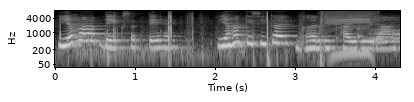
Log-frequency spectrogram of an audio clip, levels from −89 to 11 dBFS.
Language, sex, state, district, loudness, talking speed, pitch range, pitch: Hindi, female, Madhya Pradesh, Umaria, -16 LUFS, 195 wpm, 235-355 Hz, 250 Hz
